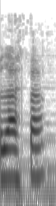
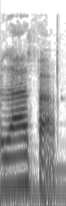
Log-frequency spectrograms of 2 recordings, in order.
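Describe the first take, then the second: First: The first vowel is short. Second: The first vowel is drawn out long. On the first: "simplemente digo Laza" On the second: "que tiene dos as, y digo Laza"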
